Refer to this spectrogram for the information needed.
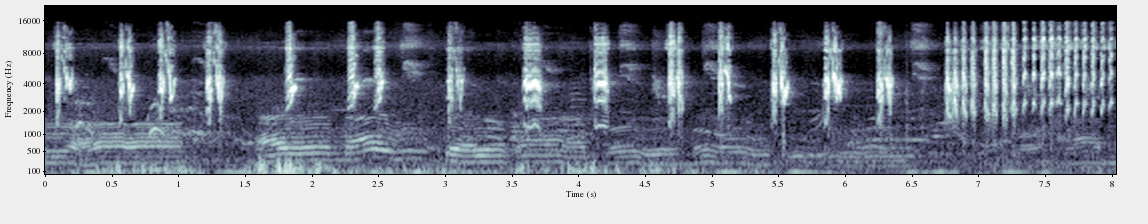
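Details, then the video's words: Long-tailed shrike speed rapet singing, played to provoke singing: crisp high chips repeated about twice a second over lower nasal harmonic notes, ending in a rapid buzzy rattle. "Cendet Speed rapet - PANCINGAN CENDET"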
